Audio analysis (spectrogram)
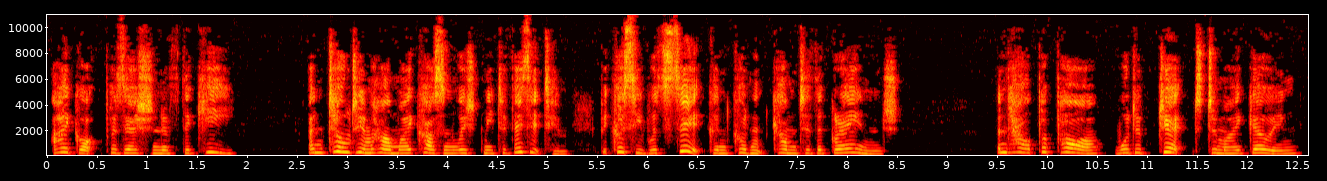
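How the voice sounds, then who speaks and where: A high, breathless teenage girl from a classic storybook, as a woman narrator puts her on. She pleads and confesses in an earnest rush, her voice lifted well above the reader's own. The delivery stays slow and careful. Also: dark tone. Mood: confessing.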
